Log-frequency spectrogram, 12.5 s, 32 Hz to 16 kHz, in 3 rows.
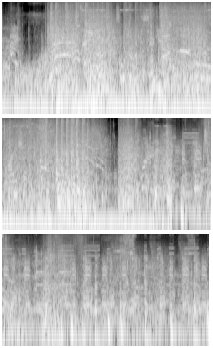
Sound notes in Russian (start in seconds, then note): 0.8 звуки суматошной перестрелки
